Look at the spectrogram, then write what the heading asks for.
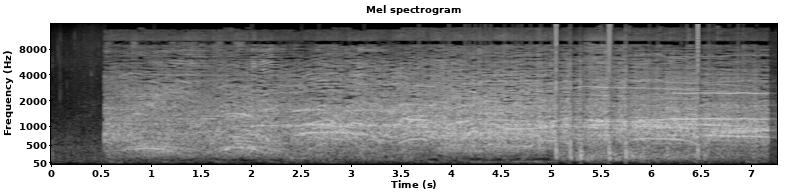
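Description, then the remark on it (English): A large crowd of tens of thousands roars and cheers steadily on Fayetteville Street in downtown Raleigh as the acorn drop rings in 2024 at midnight at WRAL's First Night Raleigh celebration, and a few sharp firework bangs crack out over the din toward the end. “Yeah, that was the iconic acorn drop ringing in 2024 right at midnight.”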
